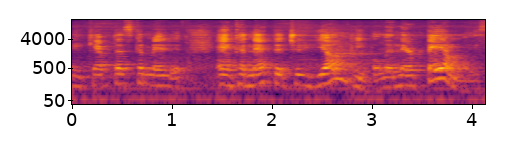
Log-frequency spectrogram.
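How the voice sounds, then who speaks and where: Audible room echo and noticeable background noise accompany speech at a fairly quick pace. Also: man. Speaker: business owner and education commissioner. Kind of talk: public question at a town meeting. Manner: loud. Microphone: holds mic far away.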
